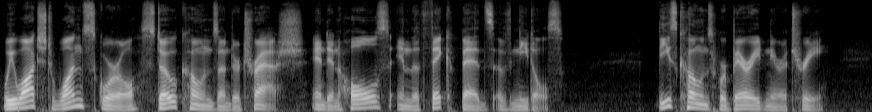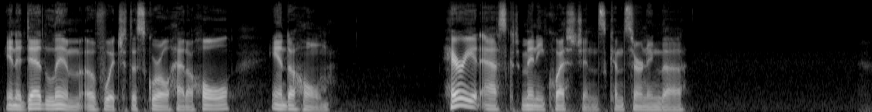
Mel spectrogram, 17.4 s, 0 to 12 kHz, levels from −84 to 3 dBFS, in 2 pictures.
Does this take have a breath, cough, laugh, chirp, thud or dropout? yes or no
no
